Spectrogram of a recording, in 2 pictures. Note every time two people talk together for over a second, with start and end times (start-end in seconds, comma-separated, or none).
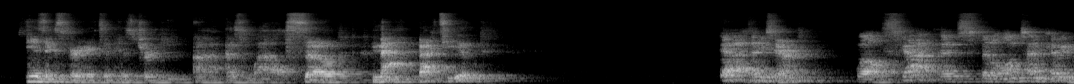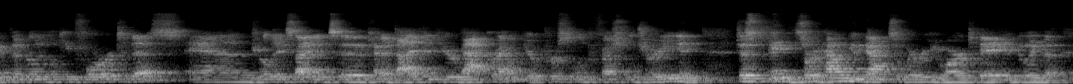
none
